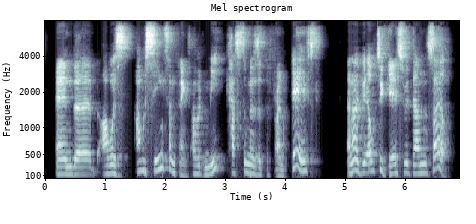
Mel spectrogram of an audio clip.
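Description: With a South African accent, a man talks at a fairly quick pace in a fairly high pitch, his voice making very wide pitch swings. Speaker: data service founder. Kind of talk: interview. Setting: video call from Australia.

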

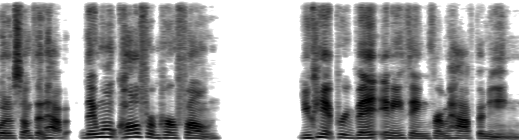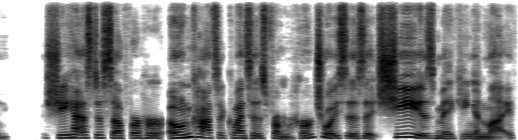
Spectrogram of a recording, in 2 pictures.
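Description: In a plain, everyday voice, a woman speaks at medium pitch and a moderate pace, with ordinary pitch variation, very even loudness and a quiet background. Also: dry, close sound with no echo. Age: 40s. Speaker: guest sharing mental health story. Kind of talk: testimony.

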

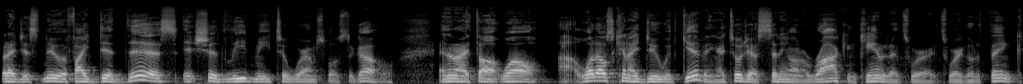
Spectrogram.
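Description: A man's a normal speaking voice with lively intonation and hardly any pauses, over a very clean recording and silent background. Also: medium pitch for a man, fairly quick pace. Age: 30s. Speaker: real estate team leader and coach. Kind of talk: casual interview.

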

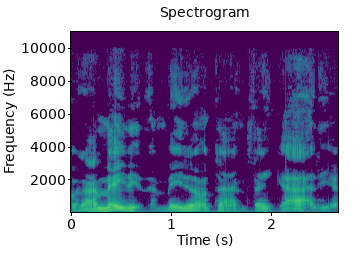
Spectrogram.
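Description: A man puts on a character voice that is hoarse and medium in pitch. He speaks at a moderate pace.

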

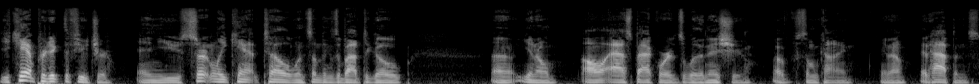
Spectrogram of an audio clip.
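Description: A man speaks in a very deep, low voice with ordinary pitch variation. The recording is very clean and dry, close with no echo and a silent background. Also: moderate pace. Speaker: podcaster and artist. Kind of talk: solo monologue podcast. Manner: rambling, filler-heavy.

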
